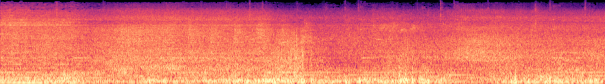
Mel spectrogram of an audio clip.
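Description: Small motorcycle engine running at low speed, with wind rumbling on the action camera's microphone.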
